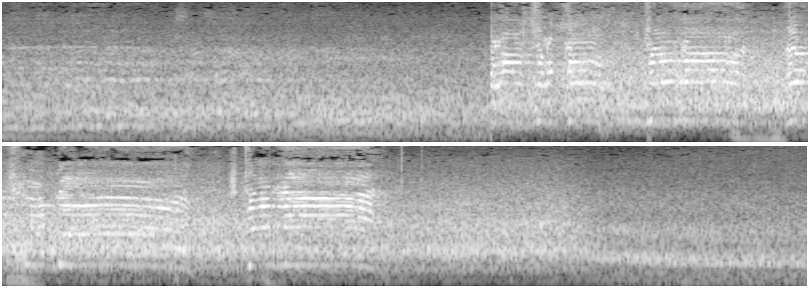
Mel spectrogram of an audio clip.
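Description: Stadium crowd noise, with a man's excited, high-pitched football commentary shouting over it for about four seconds, starting about three seconds in.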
